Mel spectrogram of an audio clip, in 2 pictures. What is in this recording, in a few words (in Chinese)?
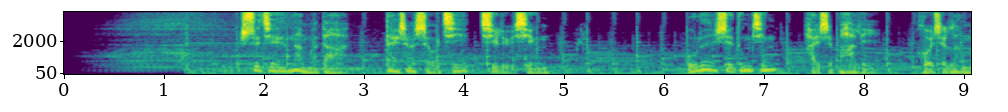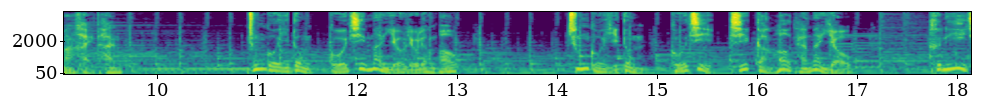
男国 广告 手机通信 时尚; 中国移动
